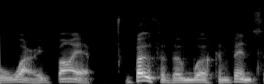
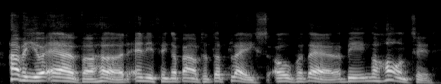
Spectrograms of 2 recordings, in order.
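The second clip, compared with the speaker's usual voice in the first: a second go with a higher, louder mock Italian accent; playful Italian accent, higher and louder; 4 semitones higher, 6 dB louder than usual. Shown as a demonstration. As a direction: redo the question the way the Italian workman would. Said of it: "I'm gonna have to do that".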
